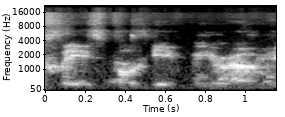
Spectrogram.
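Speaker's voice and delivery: mock pleading, begging tone. Mocking a man in a video who looks like he is lying: mock pleading. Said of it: "He's like".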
